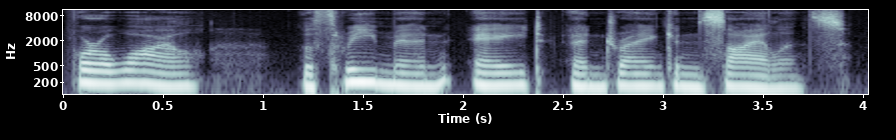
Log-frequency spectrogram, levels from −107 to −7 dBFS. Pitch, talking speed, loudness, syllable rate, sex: 165 Hz, 165 wpm, -20 LUFS, 4.6 syllables/s, male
